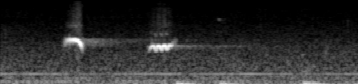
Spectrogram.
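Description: Two short whistled bird calls from a speaker in the video game The Witness, a higher note then a lower one, fairly clear over a quiet low hum with faint thumps.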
